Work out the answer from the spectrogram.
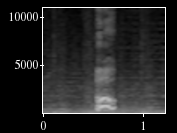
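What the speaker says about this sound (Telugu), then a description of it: "ఎందుకో ఎక్కిళ్ళు వస్తున్నాయండి." A single sharp hiccup from a person, close and fairly loud, about half a second long over a quiet indoor background.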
